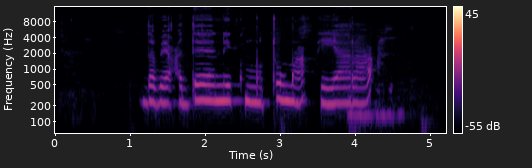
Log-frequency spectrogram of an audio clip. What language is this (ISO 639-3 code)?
som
